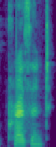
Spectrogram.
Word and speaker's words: present: meaning is a gift so present gift and the emphasis is on the first syllable okay and if you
